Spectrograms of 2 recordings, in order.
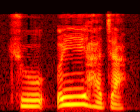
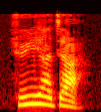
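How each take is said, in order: First: 주의하자 slowly, with 주 and 의 held apart; careful spelled form. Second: 주의하자 said as ju-i, higher and louder; natural spoken form. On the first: Teacher reads the practice sentence, slow careful syllables. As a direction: draw out ju-ui in 주의하자. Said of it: "이렇게 쓸 때는". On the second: Teacher shows how it really sounds, punched ju-i. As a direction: run 주의하자 together with a simple i. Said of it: "이렇게 소리가 나지요". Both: Shown as a demonstration.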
